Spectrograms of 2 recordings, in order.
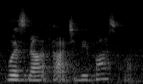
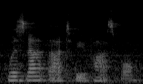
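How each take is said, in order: First: Said in the usual way. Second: Quiet repeat. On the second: Real, not acted. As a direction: repeat it softer, letting it sink in.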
